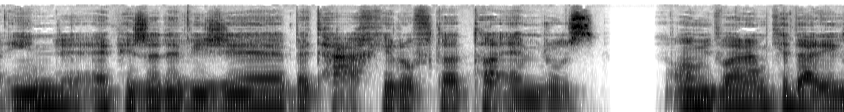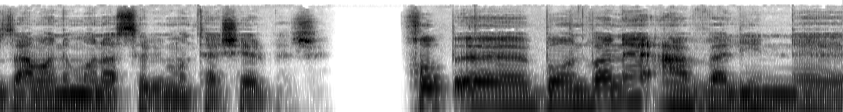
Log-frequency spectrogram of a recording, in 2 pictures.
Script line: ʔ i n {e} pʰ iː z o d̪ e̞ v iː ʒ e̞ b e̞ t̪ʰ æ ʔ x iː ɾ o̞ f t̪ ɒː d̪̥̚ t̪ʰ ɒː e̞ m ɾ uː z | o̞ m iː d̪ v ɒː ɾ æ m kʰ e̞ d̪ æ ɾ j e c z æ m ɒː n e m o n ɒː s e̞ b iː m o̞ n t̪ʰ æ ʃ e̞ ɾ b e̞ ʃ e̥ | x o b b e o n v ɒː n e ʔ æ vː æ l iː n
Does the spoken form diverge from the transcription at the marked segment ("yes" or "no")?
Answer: no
